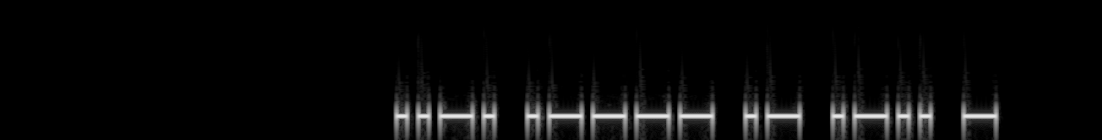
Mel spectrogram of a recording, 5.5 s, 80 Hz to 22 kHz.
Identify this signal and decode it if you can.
Morse code, heard as a keyed tone, about 22 wpm, 700 Hz. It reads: F1ALT
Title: DXCC-100 Call Signs - 5 Characters - Repeated 3x - 22wpm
